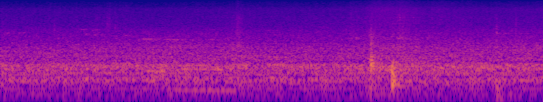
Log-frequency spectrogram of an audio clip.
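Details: Swarm of honey bees being removed: continuous low, thick buzzing from many insects, constant in loudness, broken near the end by two sharp knocks close together.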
